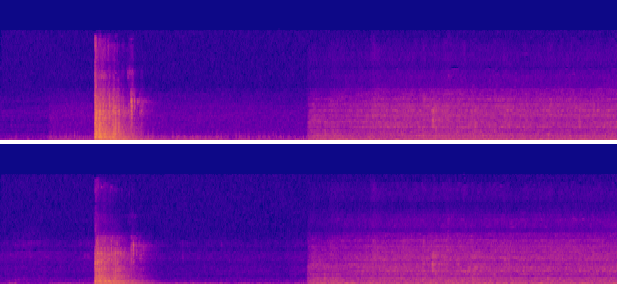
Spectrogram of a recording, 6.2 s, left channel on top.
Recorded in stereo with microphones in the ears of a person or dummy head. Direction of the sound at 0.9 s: 35° left (ahead or behind).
